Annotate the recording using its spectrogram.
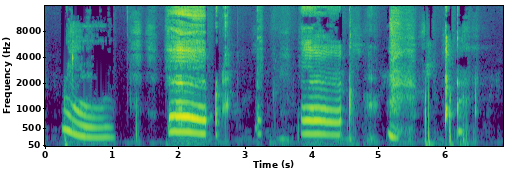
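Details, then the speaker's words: Baby babbling and cooing through hiccups, broken by short sharp catches in the breath between sounds; an adult asks "Do you got the hiccups?" "Do you got the hiccups? Do you got the hiccups?"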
